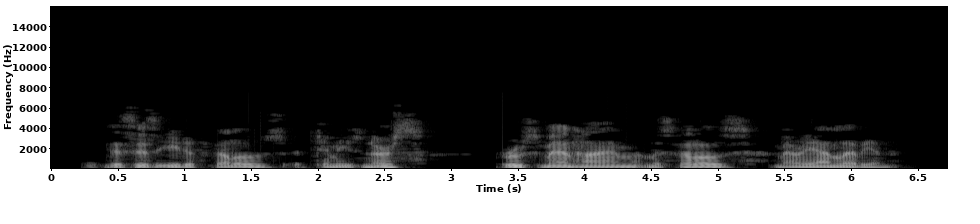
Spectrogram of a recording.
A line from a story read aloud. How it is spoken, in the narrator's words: He said in a low, uneasy tone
